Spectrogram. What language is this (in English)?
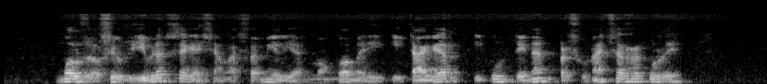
Catalan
